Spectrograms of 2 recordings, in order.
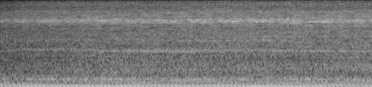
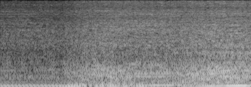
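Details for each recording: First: Car engine at idle, accessory belt not replaced, tensioner replaced earlier, oil on belt and pulley: constant high-pitched squeal over steady idle as the oil-contaminated serpentine belt slips on the pulleys. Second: Car serpentine belt with a warm engine, after spraying and blowing clean the oily belt and pulley grooves (tensioner replaced earlier, belt not replaced): engine revs up cleanly with a smooth rising note, squeal gone.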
